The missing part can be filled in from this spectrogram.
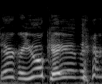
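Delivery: bewildered, baffled, very high-pitched call. Retelling his girlfriend calling through the bathroom door, imitating Starla, mock-baffled. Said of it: "Just hearing really baffled".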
